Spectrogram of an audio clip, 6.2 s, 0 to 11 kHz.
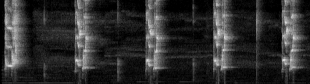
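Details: Lovebird of the fighter type, recorded as a lure to set other lovebirds chattering: five harsh, buzzy squawks spaced about every 1.4 seconds, with short clicks between and a faint low hum underneath.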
